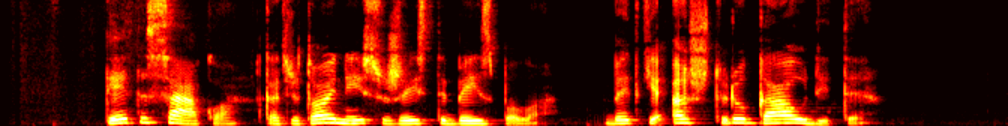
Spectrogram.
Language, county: Lithuanian, Vilnius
